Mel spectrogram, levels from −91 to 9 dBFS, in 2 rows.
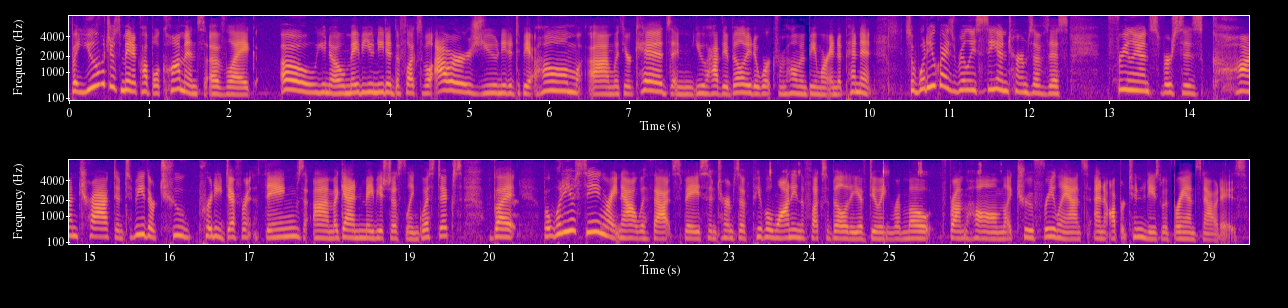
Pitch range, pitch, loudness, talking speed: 205-265 Hz, 225 Hz, -20 LUFS, 205 wpm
